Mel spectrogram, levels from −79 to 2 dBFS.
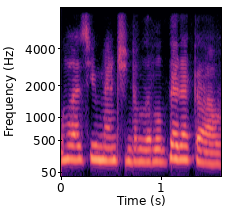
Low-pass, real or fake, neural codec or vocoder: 7.2 kHz; fake; codec, 16 kHz, 2 kbps, FreqCodec, smaller model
